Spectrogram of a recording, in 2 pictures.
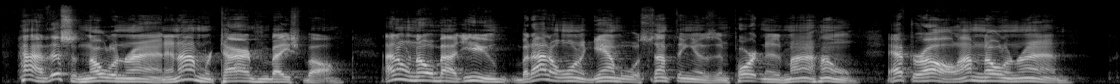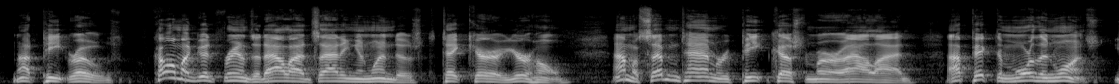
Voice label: Radio Spot; Houston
